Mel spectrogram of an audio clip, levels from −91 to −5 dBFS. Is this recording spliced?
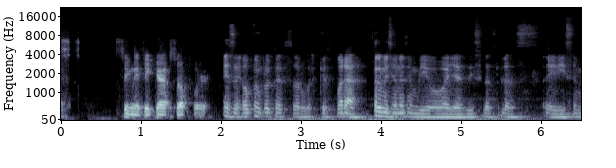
yes; 3 cuts; at 1.4 s, 3.8 s, 5.2 s

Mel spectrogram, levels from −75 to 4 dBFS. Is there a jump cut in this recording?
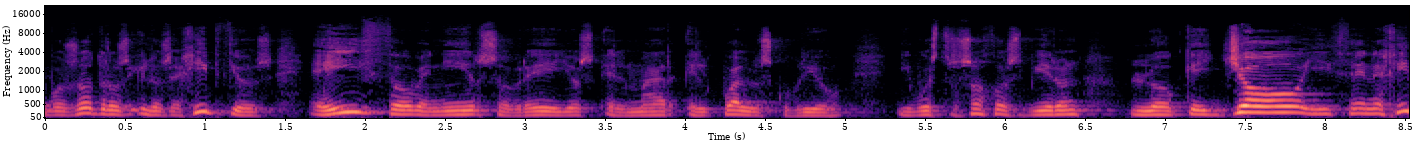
no; 0 cuts

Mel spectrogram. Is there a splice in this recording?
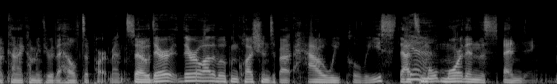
no; 0 cuts

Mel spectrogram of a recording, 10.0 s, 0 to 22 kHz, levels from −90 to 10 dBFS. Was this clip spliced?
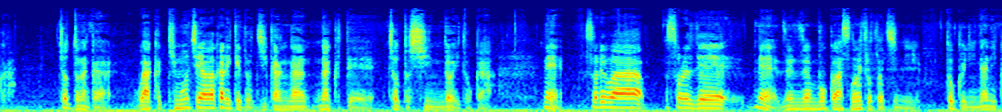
no; 0 cuts

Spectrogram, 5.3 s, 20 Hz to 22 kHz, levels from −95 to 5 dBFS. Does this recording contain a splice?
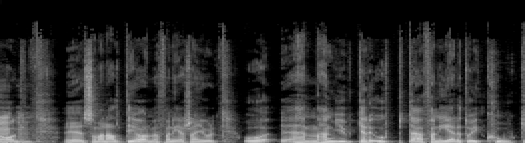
no; 0 cuts

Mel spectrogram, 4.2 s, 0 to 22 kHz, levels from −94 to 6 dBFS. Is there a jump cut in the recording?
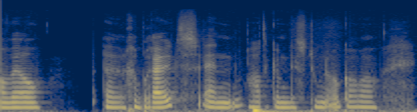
no; 0 cuts

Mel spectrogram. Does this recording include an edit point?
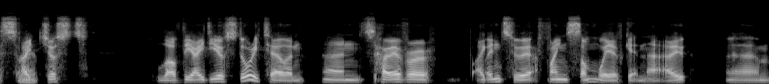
yes; 3 cuts; at 3.7 s, 4.9 s, 5.4 s

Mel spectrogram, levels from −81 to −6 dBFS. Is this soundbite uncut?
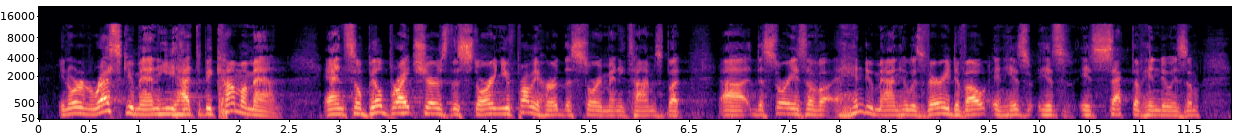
yes; 0 cuts

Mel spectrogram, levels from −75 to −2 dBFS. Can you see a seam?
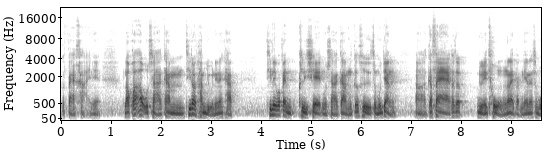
no; 0 cuts

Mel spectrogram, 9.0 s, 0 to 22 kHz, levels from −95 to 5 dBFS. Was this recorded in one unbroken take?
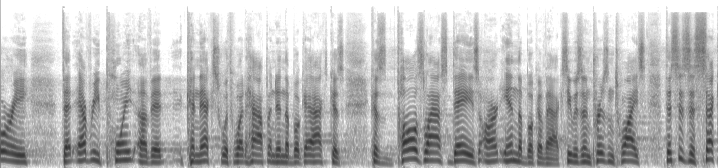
yes; 0 cuts

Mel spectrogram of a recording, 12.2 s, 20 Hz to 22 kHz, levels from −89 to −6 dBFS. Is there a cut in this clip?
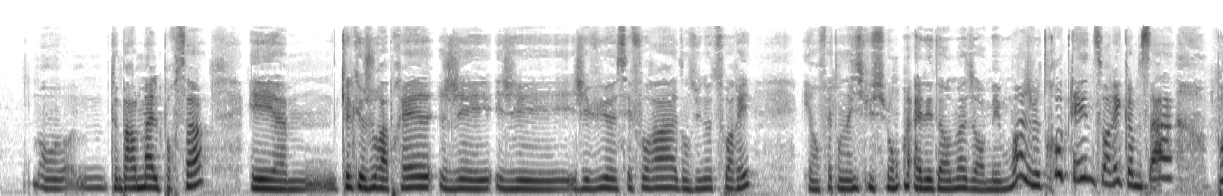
yes; 1 cut; at 8.5 s

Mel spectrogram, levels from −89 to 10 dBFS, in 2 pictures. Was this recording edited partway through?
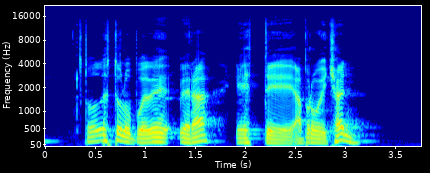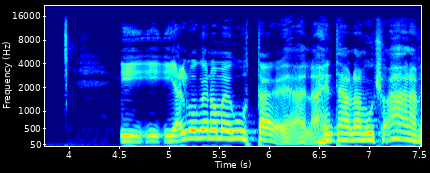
yes; 1 cut; at 1.8 s

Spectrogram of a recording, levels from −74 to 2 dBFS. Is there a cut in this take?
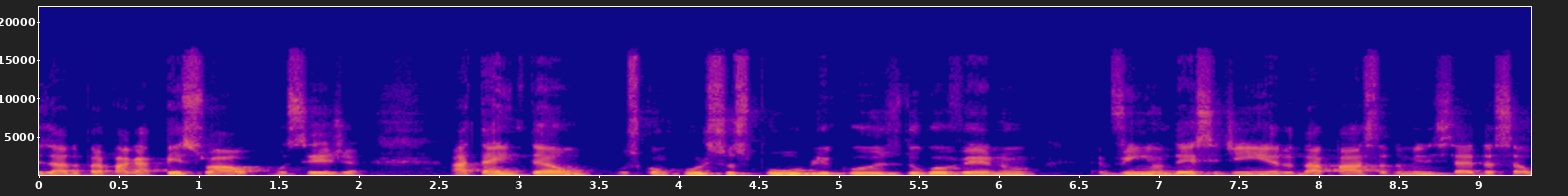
no; 0 cuts

